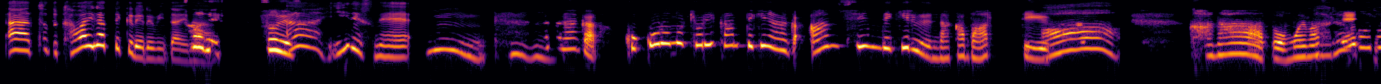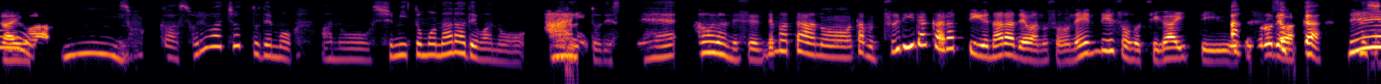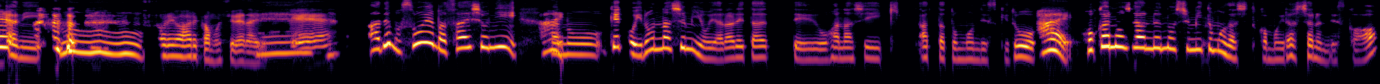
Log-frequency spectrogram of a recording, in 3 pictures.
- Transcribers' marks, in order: chuckle
- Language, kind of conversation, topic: Japanese, podcast, 趣味を通じて仲間ができたことはありますか？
